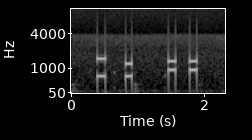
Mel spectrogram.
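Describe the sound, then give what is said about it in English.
Four short, faint dual-tone telephone keypad beeps enter a PIN on a call-in conference line. The beeps come in two pairs with a brief pause between them, and nothing else is heard. “Please enter your show or meeting number. Enter your 6-digit PIN number.”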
